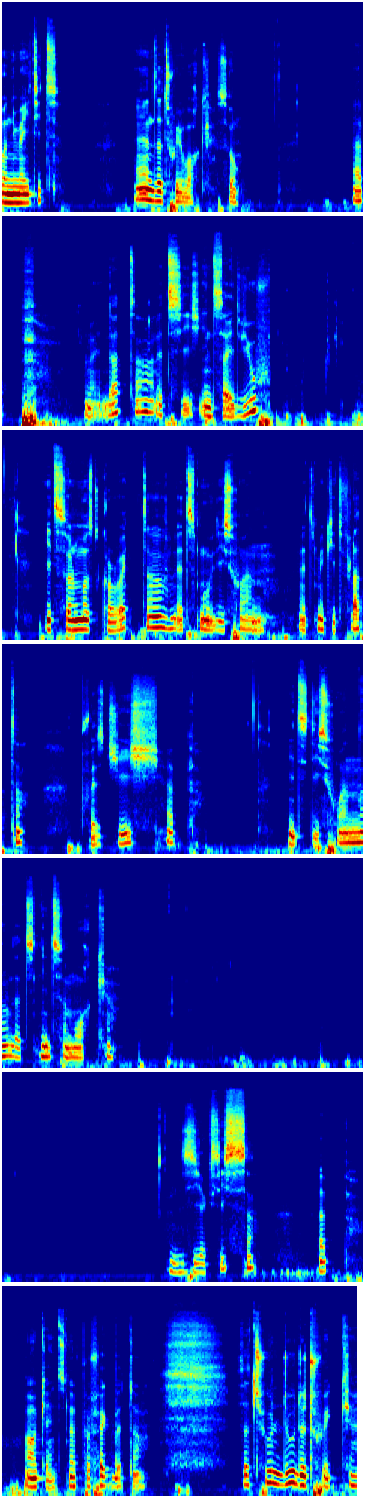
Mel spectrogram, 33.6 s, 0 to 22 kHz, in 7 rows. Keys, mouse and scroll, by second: 1.9 middle click, 2.8 click, 5.7-10.0 middle drag, 7.4 KP_3, 10.0-12.1 drag, 12.1 g, 13.1 click, 14.3 click, 15.2 g, 17.1 click, 18.1 click, 18.6 g, 20.0 click, 20.9 click, 21.4 g, 22.3 click, 23.4 click, 23.7 g, 28.5 click, 29.1 shift+middle click, 29.9 click, 31.1 g, 33.1 click.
